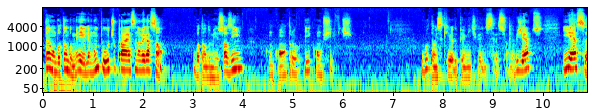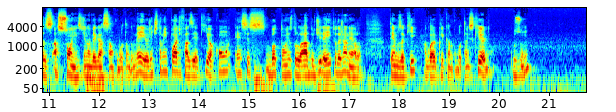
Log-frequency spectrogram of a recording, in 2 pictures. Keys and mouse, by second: 2.7 middle click, 4.2 ctrl+middle click, 5.4 shift+middle click, 6.7 middle click, 7.7 click, 8.5 click, 9.4 click, 19.6 click, 21.6 click.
